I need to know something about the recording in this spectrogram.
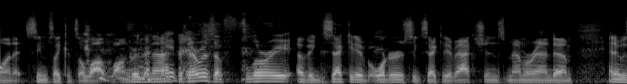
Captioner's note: laughter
